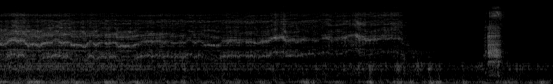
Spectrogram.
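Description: Axial SCX24 mini crawler driving in a tight turn: its small electric motor and worm-gear axles give a wavering high whine that fades as the truck moves away and stops about four seconds in. A single faint click near the end.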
